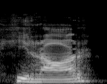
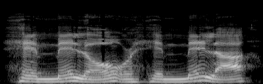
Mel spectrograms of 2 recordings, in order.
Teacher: So we can have ga, we can have go, we can have gu, but when we have G-I or G-E, we're going to hear he or he. So with our G-I and G-E, we get more of an H sound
